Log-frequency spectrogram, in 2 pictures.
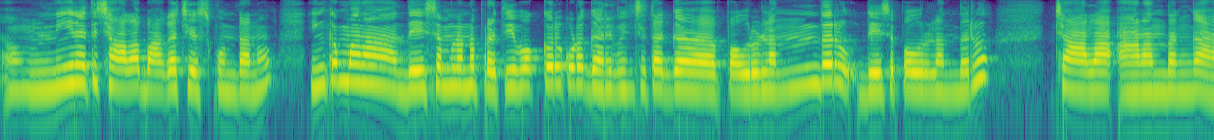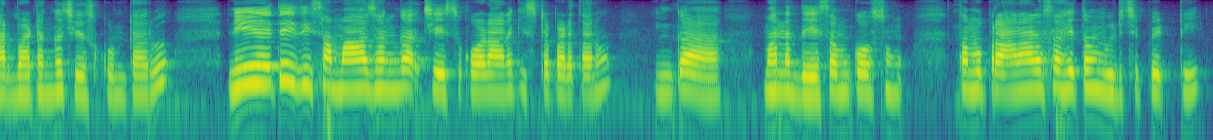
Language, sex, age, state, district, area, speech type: Telugu, female, 18-30, Andhra Pradesh, Palnadu, rural, spontaneous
